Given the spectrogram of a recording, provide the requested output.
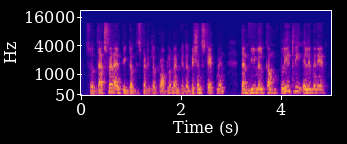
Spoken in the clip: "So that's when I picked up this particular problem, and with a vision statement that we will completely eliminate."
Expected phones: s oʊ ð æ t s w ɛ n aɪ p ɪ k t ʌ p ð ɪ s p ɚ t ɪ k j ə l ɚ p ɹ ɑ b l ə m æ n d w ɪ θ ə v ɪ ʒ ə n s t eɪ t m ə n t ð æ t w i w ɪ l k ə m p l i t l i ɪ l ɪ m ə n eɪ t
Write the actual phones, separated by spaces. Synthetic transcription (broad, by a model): s oʊ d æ t s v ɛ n aɪ p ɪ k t ʌ p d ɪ s p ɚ t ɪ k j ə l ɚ p ɹ ɑ b l ə m æ n d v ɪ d ə b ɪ ʃ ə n s t eɪ t m ə n t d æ t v i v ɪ l k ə m p l i t l i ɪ l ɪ m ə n eɪ t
